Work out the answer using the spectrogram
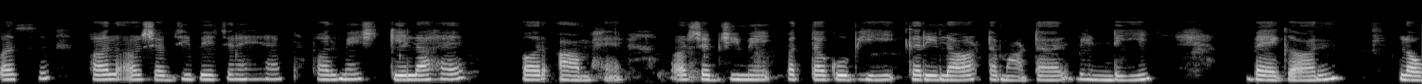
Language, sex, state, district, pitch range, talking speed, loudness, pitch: Hindi, female, Chhattisgarh, Bilaspur, 210-240 Hz, 105 wpm, -18 LUFS, 225 Hz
